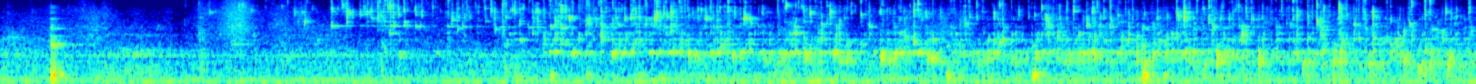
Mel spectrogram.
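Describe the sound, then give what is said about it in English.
Water is swirled with rice grains in a bowl to rinse them, turning the water milky: a steady wet churning with small splashes and patters that carries on evenly throughout, with no voices. “There's some rice and some water, and now it's all milky.”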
